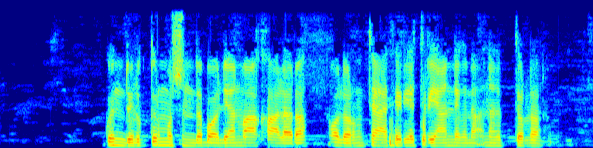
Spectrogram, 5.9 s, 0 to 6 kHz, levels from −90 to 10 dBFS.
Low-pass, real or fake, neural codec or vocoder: 5.4 kHz; real; none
